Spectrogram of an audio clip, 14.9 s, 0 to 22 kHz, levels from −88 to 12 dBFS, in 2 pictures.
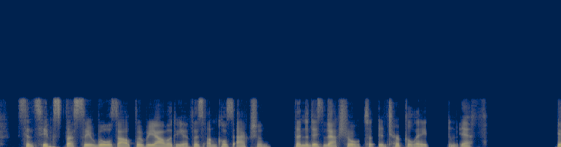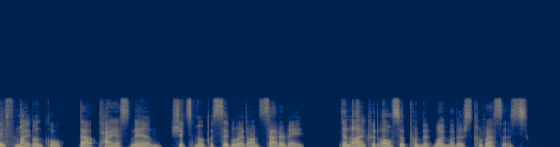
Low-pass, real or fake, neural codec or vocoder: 7.2 kHz; fake; codec, 16 kHz, 1 kbps, FunCodec, trained on Chinese and English, 50 frames a second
